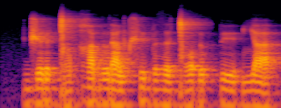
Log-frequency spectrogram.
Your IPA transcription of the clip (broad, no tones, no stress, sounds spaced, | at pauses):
d͡ʒ ø ɾ ø ɡ͡ǀ a q ʁ a b ɵ ʊ̯ ɾ a w t͡ʃʰ y b ɵ ð ə ɡ͡ǀ ɔ ʔ ɵ pː y | ʎ a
